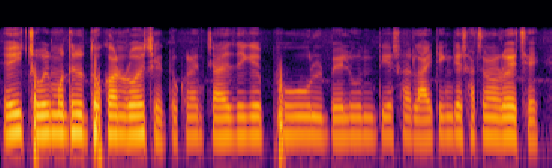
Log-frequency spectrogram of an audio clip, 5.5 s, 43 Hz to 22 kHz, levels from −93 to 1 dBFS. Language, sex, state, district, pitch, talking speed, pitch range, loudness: Bengali, male, West Bengal, Cooch Behar, 145 Hz, 175 wpm, 140-150 Hz, -19 LUFS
